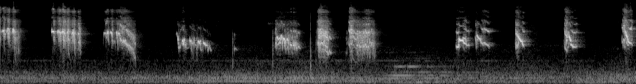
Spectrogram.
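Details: Moulting long-tailed shrike giving a mimicry-filled song of imitated wild birds: loud, buzzy squawks and rasping notes early on, then separate sharp, downward-slurred whistled chips spaced about half a second apart, in a quiet setting.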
